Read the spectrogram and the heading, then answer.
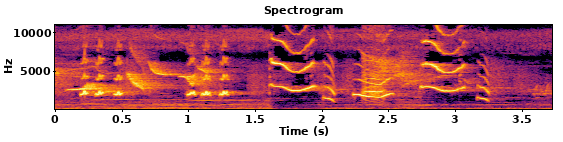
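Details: Oriental magpie-robin (kacer) in vigorous song as a lure for other birds: short rattling chirp triplets, then loud swooping whistles that arc down and up, some ending in a sharp downward drop.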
